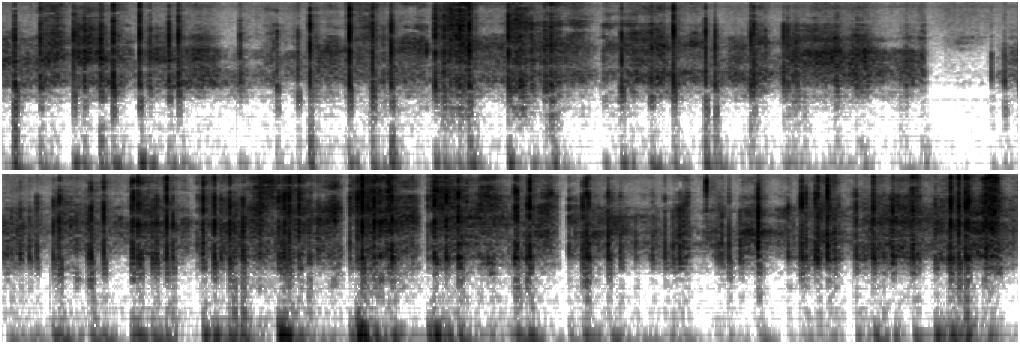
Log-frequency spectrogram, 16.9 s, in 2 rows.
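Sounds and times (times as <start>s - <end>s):
scratching, tapping and rustling on vinyl and wood: 0.0s - 16.9s.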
